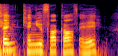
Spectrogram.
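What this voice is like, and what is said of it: Put-on Canadian accent. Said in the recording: “Can we have a Mitchell Paisley Canadian accent, please?”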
